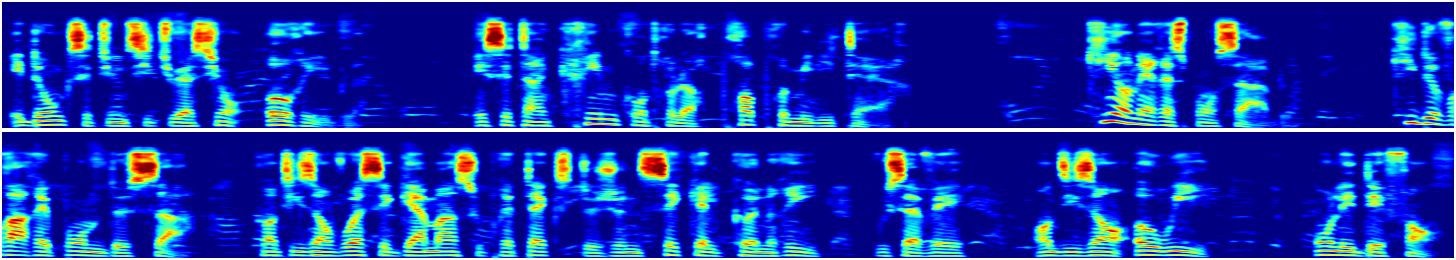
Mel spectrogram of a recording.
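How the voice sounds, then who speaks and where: A man's voice: lowish voice, lively intonation, moderate pace, darkish tone. A man reading a translated interview as a guest commentator, speaking bluntly and emphatically about military affairs.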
